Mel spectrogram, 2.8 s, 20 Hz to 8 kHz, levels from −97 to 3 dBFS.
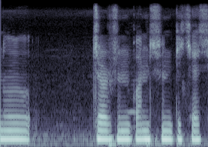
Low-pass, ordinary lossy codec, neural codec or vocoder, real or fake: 7.2 kHz; none; none; real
